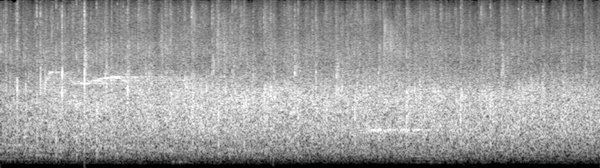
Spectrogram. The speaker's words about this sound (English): Once that applause died down,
